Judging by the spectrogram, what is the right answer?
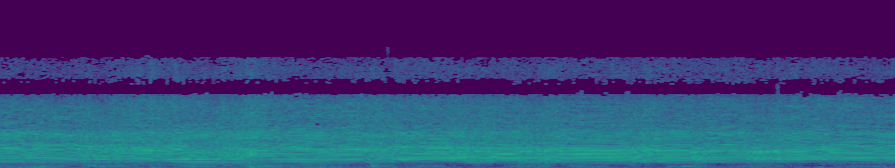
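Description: Electric hair clippers buzzing steadily as they cut a man's hair.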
